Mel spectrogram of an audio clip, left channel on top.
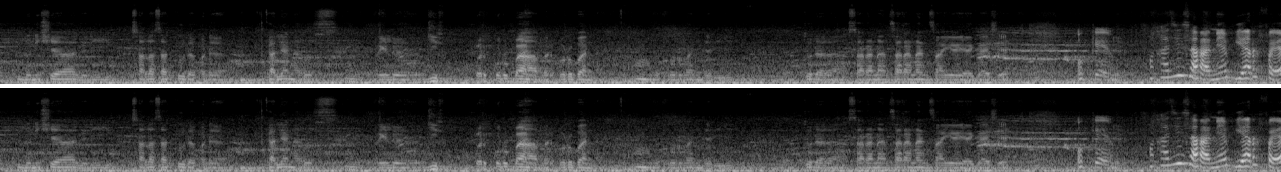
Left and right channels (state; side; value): normal; both; correlation 0.94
